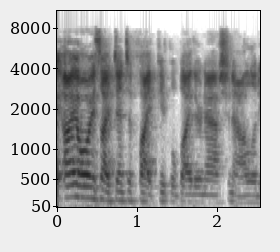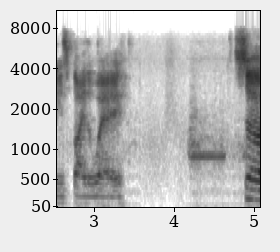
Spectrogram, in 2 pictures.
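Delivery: ordinary talk, nothing marked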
